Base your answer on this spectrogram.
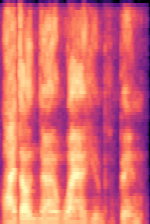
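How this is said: It is said in an Australian-sounding accent. "that sounded more Australian"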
